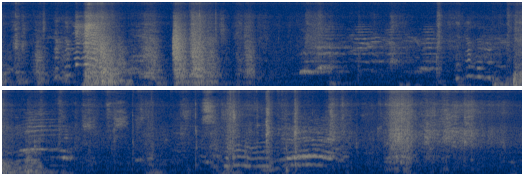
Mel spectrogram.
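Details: Goats screaming with a series of quavering, harmonic bleats at varied pitches, mixed with loud thumping and noisy bursts through a busy, cluttered background.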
